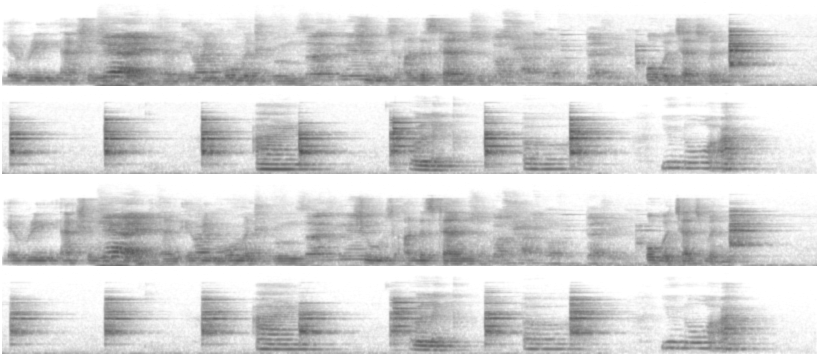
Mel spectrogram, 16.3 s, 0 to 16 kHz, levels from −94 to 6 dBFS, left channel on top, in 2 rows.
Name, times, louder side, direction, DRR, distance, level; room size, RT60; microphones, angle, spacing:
voice 1, 0.0-3.0 3.5-5.2 6.4-7.5, right 1 dB, 20° right, 2 dB, 0.5 m, -37 dB
sound 1, 0.9-1.6 1.9-3.7 4.2-6.3 6.6-6.7, left 1 dB, ahead, 1.3 m, -37 dB
sound 2, 5.6-5.7 6.3-6.4 7.3-7.5 8.2-8.5 9.2-9.4 10.1-10.4 11.1-11.4 12.0-12.4 13.0-13.2 13.8-14.1, left 5 dB, 45° left, 0.5 m, -28 dB
voice 2, 10.7-11.2 12.2-12.5 13.4-13.9 14.7-15.4, left 2 dB, 15° left, -4 dB, 1.1 m, -36 dB
6.2 x 2.4 x 3.4 m, 0.72 s
head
